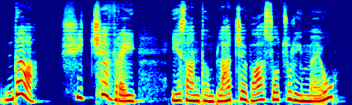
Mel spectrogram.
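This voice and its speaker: A woman's voice: lively intonation, gravelly, darkish tone, no room sound. A woman reading a storybook voices an agitated housewife close to tears, talking breathlessly. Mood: tearful. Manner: breathless, high-strung, tearful.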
